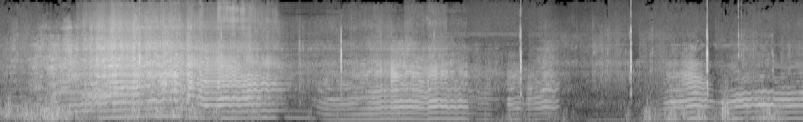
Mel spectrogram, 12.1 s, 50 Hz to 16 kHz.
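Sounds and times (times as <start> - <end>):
rally car engine high revs: 0.2 - 12.0.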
